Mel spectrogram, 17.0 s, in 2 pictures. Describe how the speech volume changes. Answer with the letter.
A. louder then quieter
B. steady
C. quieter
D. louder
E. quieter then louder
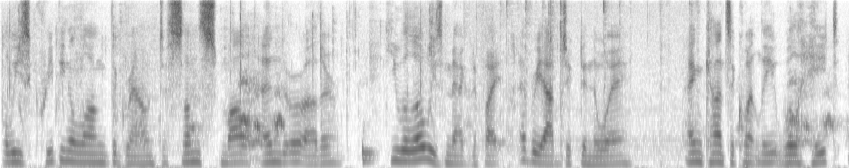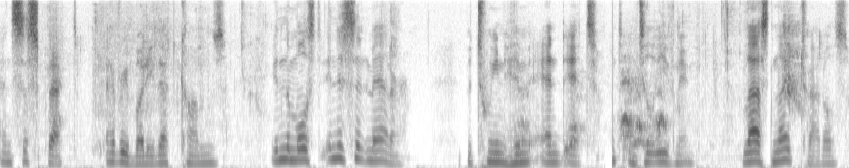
B.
